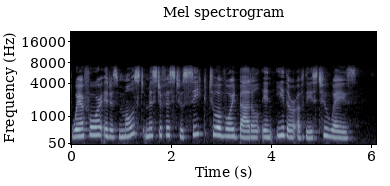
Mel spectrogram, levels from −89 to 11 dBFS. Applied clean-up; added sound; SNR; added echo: none; none; none; none.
